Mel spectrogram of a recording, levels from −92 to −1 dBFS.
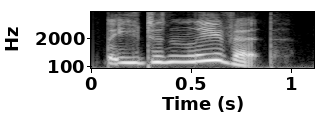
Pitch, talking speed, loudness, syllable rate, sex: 265 Hz, 270 wpm, -14 LUFS, 7.4 syllables/s, female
